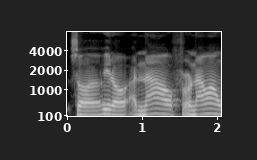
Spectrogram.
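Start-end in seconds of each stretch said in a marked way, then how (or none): none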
